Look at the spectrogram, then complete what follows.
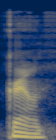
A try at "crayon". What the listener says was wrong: You said crown. Are you one of those crayon people? This is like California moment. It sounded like you said crown.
